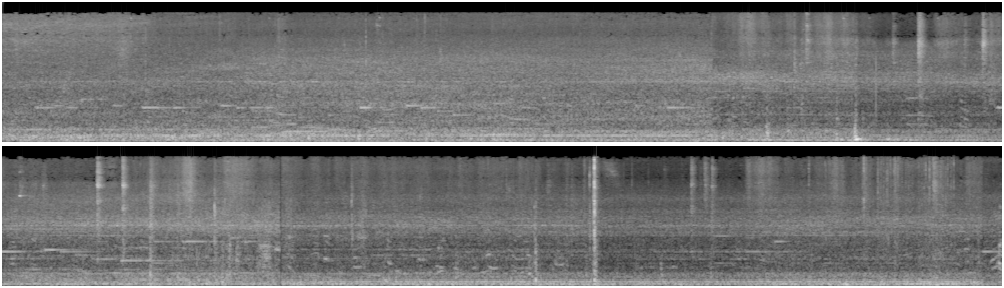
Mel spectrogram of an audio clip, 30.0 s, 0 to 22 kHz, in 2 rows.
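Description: Airliner cabin during boarding: the steady hum of the aircraft's ventilation, with passengers' voices and music in the background. A few clicks and knocks, the sharpest about 13 seconds in.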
